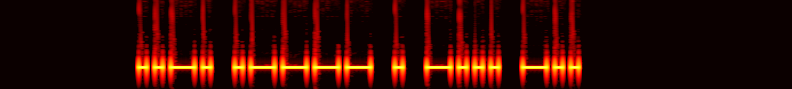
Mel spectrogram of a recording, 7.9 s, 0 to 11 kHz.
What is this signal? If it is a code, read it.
Morse code, heard as a keyed tone, about 15 wpm, 700 Hz. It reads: F1EBD
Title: DXCC-100 Call Signs - 5 Characters - Repeated 3x - 15wpm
